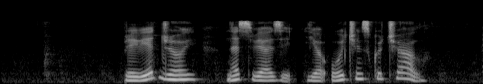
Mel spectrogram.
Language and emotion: Russian, positive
